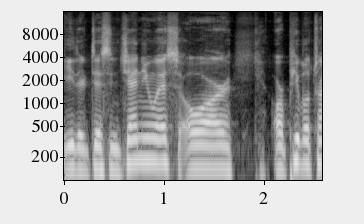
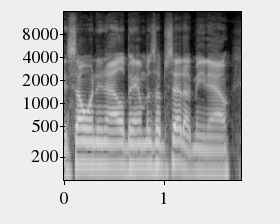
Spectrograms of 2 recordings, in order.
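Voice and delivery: ordinary delivery

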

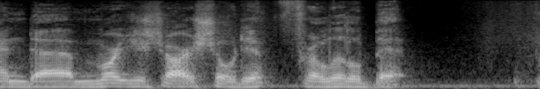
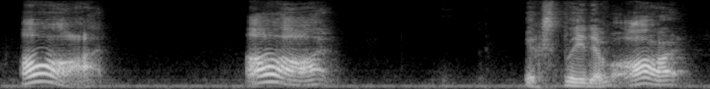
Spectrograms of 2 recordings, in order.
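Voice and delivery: much higher, louder scoffing at the word art; indignant outburst; 8 semitones higher, 6 dB louder, slower than usual. Retold or imitated. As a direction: bellow it back in disbelief. Retold Freddie Young scoffing.

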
